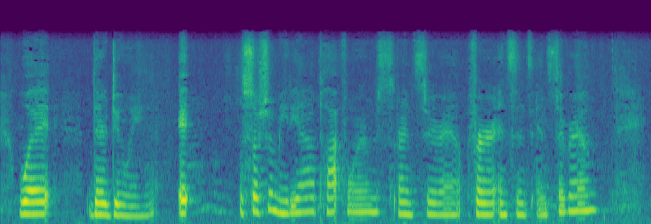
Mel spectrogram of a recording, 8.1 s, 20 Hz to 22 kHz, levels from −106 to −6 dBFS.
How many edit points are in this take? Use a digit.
1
